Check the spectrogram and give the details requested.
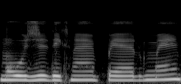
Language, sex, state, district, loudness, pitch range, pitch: Hindi, female, Bihar, Purnia, -22 LUFS, 195-205 Hz, 205 Hz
